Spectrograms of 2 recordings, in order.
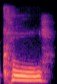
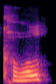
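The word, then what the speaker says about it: כל: This one is extremely common and it will always sound like call, and it rhymes with all, call, which is the way Marla learned it. It's not like coal, although some people pronounce it that way.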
